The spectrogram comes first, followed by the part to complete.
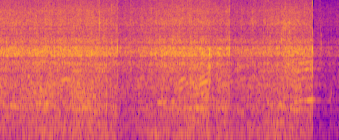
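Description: Steady rush of falling, splashing water mixed with the talk of many people nearby. The noise drops sharply just before the end.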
